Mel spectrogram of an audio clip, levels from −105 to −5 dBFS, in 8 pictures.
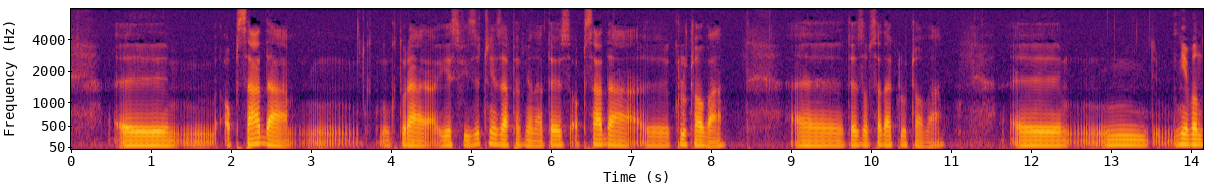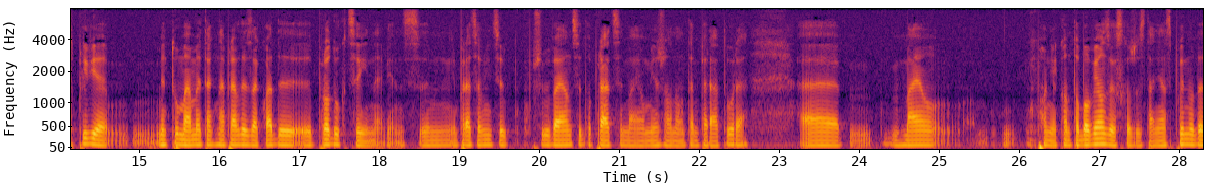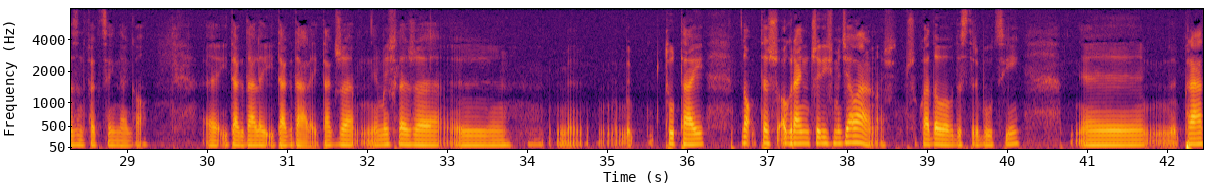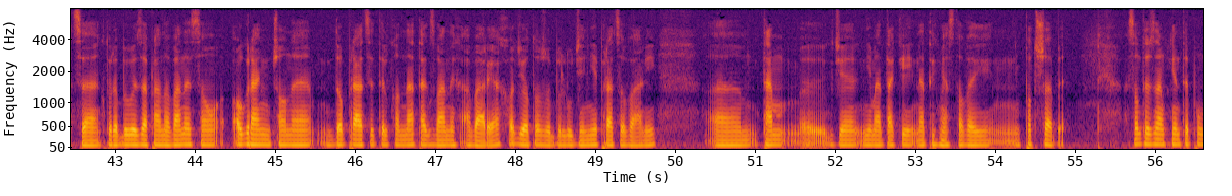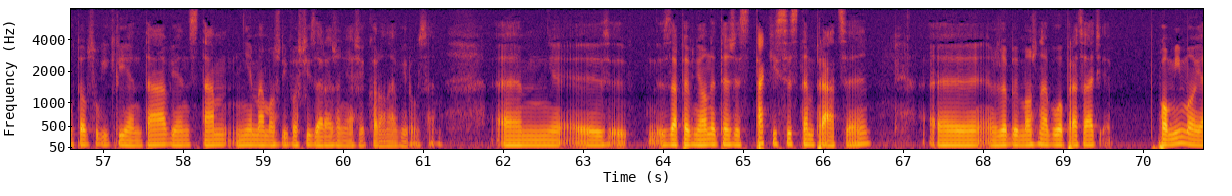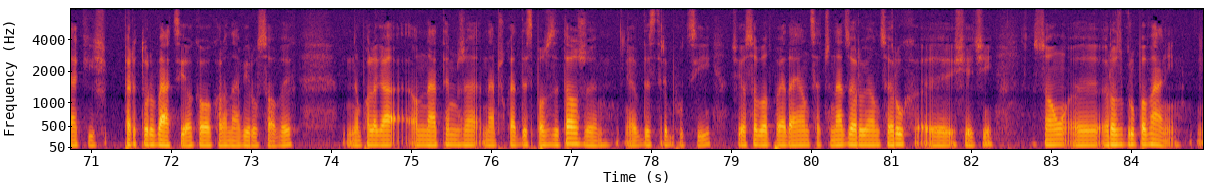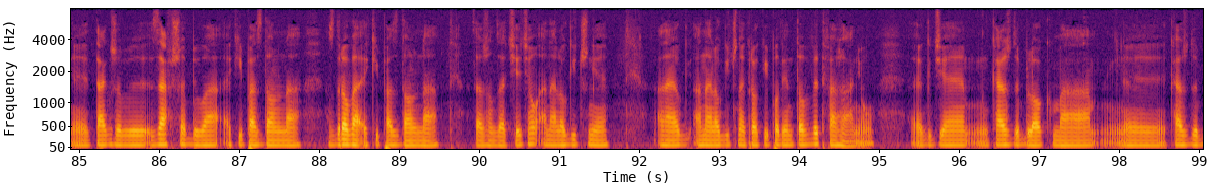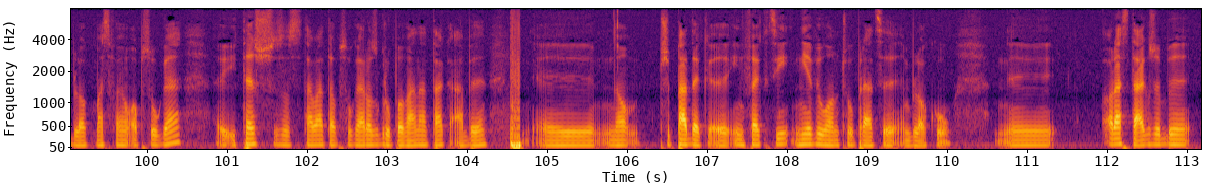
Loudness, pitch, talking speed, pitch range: -25 LUFS, 100 Hz, 90 wpm, 95-110 Hz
